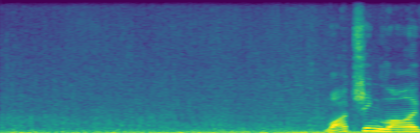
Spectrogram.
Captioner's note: drone buzzing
